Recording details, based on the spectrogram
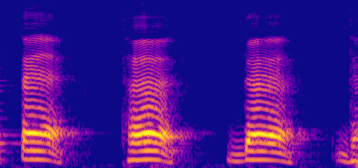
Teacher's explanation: और जब हम इनको बोलेंगे तो क्या होता है? हमारी जो जिह्वा होती है वो दांतों से टकरा कर ही इन वर्णों की ध्वनि क्या करती है, निकालती है। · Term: दंत्य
